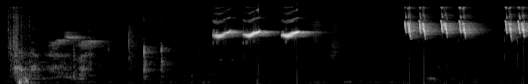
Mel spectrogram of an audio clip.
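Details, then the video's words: Grey-cheeked bulbul singing clearly to prompt reluctant birds. Faint soft notes open, then three loud high whistled notes and bursts of rapid, sharp chipping. "cucak ranting gacor suara jernih untuk pancingan yang susah bunyi"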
